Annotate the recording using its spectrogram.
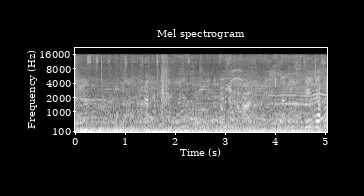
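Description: A crowd chatters all around in a large, busy space.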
